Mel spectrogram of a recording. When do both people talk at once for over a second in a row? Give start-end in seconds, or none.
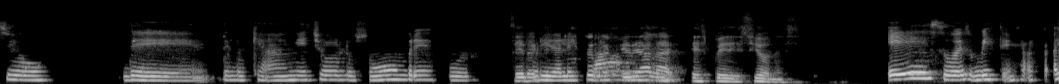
5.3-6.8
